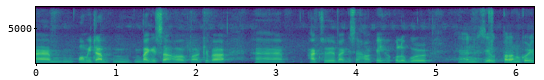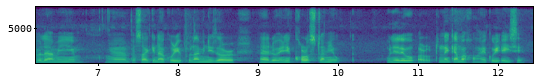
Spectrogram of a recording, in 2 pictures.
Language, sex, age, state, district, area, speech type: Assamese, male, 30-45, Assam, Nagaon, rural, spontaneous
